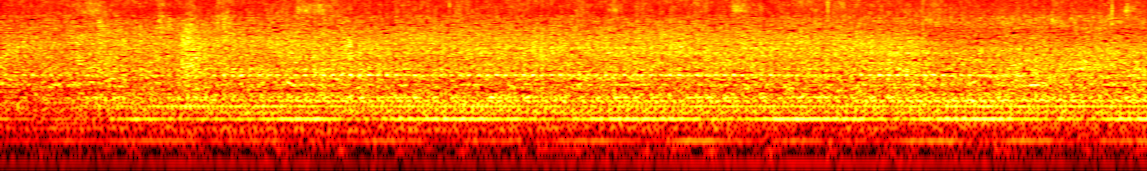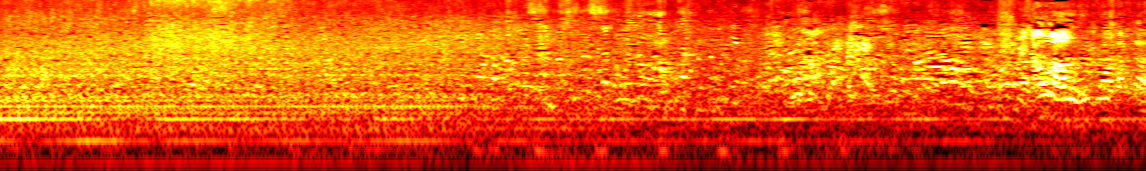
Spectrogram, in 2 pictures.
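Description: A machine running with a steady low hum and a ladder of overtones, fading out about sixteen seconds in, over background chatter.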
